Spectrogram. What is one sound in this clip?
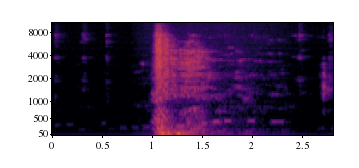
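A video game bomb explodes with a deep boom.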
